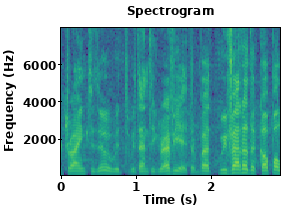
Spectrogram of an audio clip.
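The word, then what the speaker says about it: Antigraviator: So, the game anti-graviator, I think I'm pronouncing that right. You are right. Yes. Anti-graviator. It's not anti-graviator. You don't have anything against.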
